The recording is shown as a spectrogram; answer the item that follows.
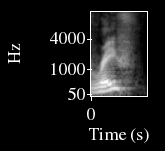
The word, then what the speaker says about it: Ralph: The Return features a reunion of Rafe Fiennes, or Ralph Fiennes, for those of you who don't know how to pronounce his name, and Juliette Binoche, who co-starred in a little Oscar magnet called The English Patient.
